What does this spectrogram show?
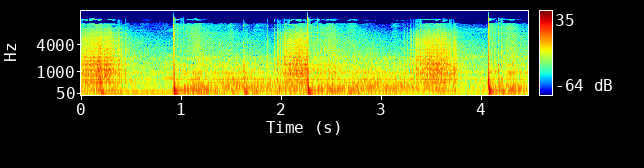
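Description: Aerial firework shells bursting: a sharp bang about a second in, another about a second and a half later, and a third near the end, with a smaller pop between the first two. Rushes of hiss fill the gaps between the bangs.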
